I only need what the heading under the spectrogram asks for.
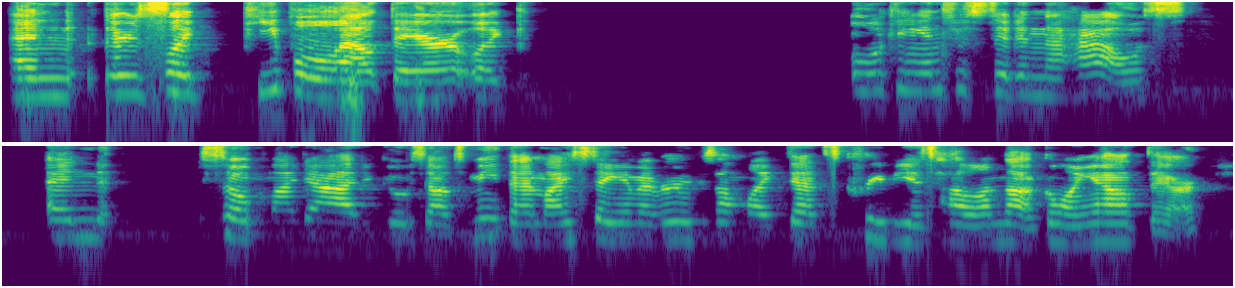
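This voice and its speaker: A young woman's voice, pitched high and strikingly bright and forward. She tells a personal story in casual podcast style, pausing and picking her way through it informally. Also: fairly even intonation, poor audio. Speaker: podcast guest.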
